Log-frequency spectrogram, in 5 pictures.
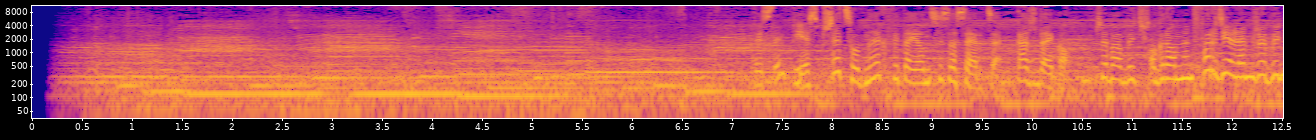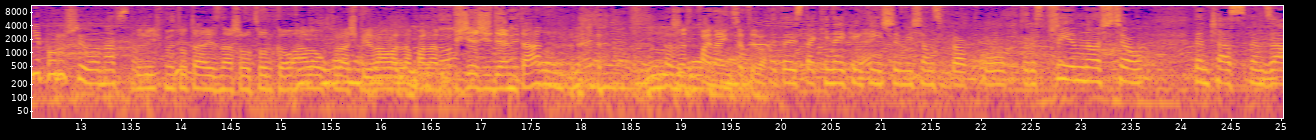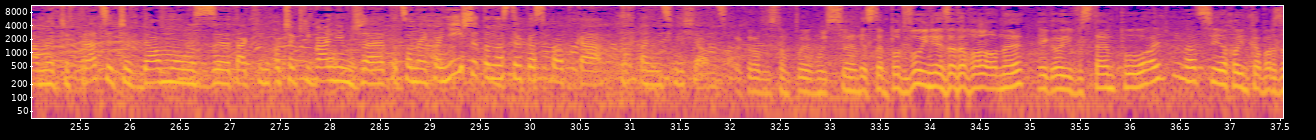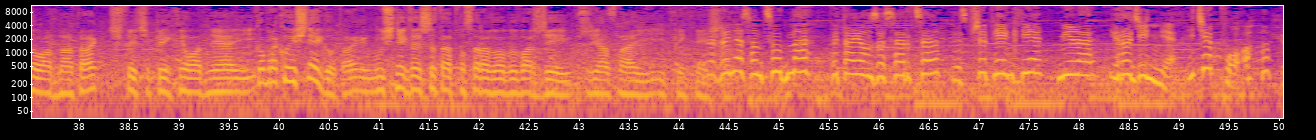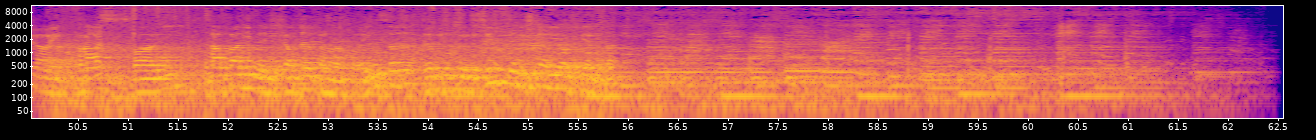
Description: Na miejscu był nasz reporter:
Relacja z wydarzenia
